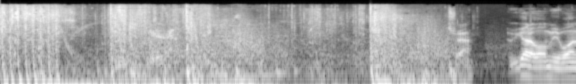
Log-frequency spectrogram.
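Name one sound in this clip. Shotgun blasts ring out in quick succession.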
